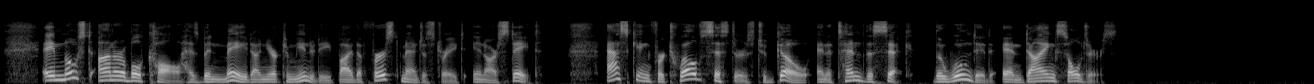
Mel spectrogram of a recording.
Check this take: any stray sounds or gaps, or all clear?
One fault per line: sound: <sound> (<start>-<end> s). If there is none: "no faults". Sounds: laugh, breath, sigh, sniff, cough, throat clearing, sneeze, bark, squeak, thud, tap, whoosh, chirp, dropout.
no faults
